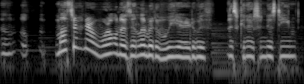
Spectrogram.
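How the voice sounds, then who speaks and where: A woman's voice: high-pitched, fast talker, soft background music. A young woman streaming a game, chatting casually and rambling with laughs and restarts.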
